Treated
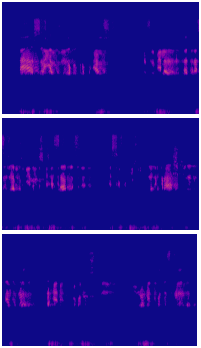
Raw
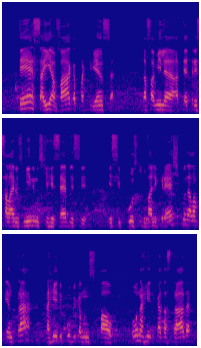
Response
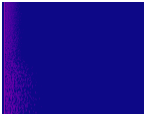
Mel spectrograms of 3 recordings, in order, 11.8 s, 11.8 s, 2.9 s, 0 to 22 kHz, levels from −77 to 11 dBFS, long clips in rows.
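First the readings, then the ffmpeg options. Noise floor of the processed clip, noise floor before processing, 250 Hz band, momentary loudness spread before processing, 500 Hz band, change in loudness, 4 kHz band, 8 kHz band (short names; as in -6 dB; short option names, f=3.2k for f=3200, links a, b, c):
under -85 dBFS, -59 dBFS, under -40 dB, 11 LU, under -40 dB, -8.0 dB, -3.5 dB, -12.0 dB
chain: -af "afftdn=nr=27:nf=-42,afftfilt=real='re*(1-between(b*sr/4096,100,1600))':imag='im*(1-between(b*sr/4096,100,1600))':win_size=4096:overlap=0.75,aemphasis=mode=reproduction:type=bsi,tremolo=f=61:d=0.788,aecho=1:1:128:0.168,volume=4.5dB"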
